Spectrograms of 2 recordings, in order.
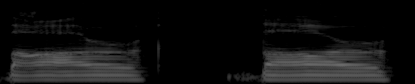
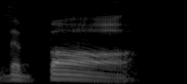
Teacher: In American English, usually you will pronounce the final R there. You will say bar.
